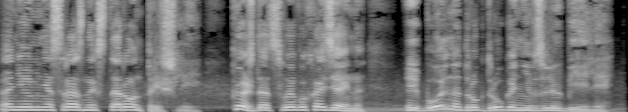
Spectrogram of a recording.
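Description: A man putting on a shrill, creepy old woman. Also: sing-song, normal speed, warm tone. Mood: sly taunting. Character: creepy old woman tending a coffin of limbs.

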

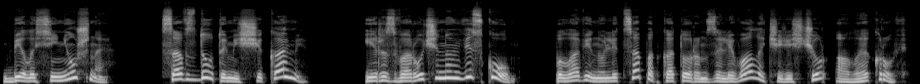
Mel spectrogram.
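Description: A woman narrating a first-person story aloud as an audiobook, with expressive delivery. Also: low-pitched, normal speed, no echo, clean studio sound.

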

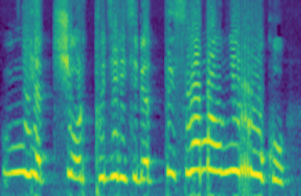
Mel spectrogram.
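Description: Woman doing a furious sharp-tongued teenage girl. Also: medium pitch, moderate pace, close to an everyday voice. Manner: hissing, snapping retorts.

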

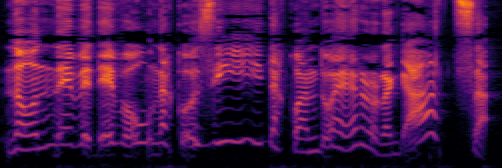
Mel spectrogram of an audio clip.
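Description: A woman's voice: extremely high pitch, expressive, vocal fry, dry recording, pitched above the performer's own voice, exaggerated voice. A woman reading aloud and voicing a fond, trembling old woman who sells balloons, stretching her words in a sing-song way. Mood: doting, wistful. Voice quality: quavering, tremulous voice. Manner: drawn-out, sing-song, loud endearments.

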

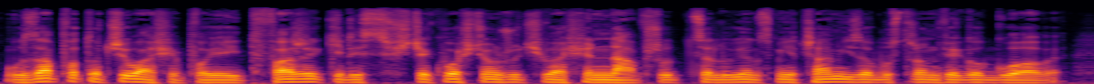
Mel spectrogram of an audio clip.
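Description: A man reads a dramatic adventure story aloud. His voice is very low and steady, recorded dry and close with no room sound. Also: quick pace, dry recording. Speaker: narrator.

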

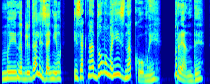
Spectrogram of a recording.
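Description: A woman's voice: medium pitch, big pitch swings, normal speed, dark tone, no echo, studio quality, voice pushed up, close to an everyday voice. A woman reading as an outspoken eager friend.

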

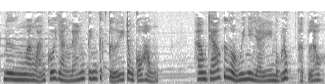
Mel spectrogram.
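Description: A woman reading a story aloud in calm, measured narration. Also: on the high side, breathy edge. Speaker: audiobook reader. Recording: slightly dull recording, soft music behind.

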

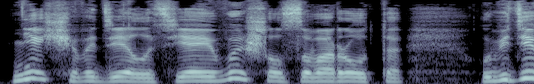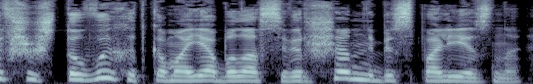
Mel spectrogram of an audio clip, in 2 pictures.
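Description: A woman narrating a classic novel in an audiobook, measured and dramatic. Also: medium pitch, lively intonation, dry recording, studio quality. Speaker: audiobook reader.

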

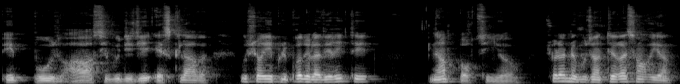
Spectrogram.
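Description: A man voicing a hushed, anxious bandit's wife. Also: expressive, moderate pace, close to an everyday voice. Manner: low hushed caressing voice. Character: anxious secretive woman, bandit chief's wife.

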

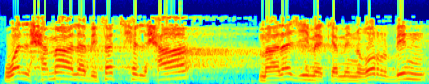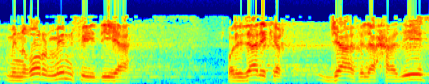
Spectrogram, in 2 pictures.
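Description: Male teacher, high voice, echoey hall. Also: fairly bright tone, lo-fi sound. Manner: deliberate, repeats key words, quizzes the class. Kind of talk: classroom lecture on a classical text.

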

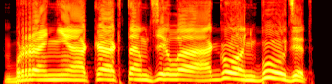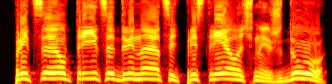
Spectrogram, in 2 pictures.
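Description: A man's voice: a little high, unhurried, fairly bright tone, dry recording, clean studio sound, voice pushed up. A man voicing a male field commander who barks urgent orders over the radio. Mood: urgent commanding.

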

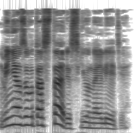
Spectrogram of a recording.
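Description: A woman's voice: fairly low pitch, lively intonation, a little fast, no echo, clean studio sound. A woman voicing a courteous, good-natured middle-aged father with a sly, teasing manner in a story. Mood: genial.

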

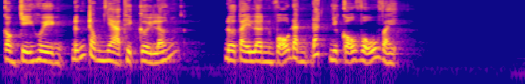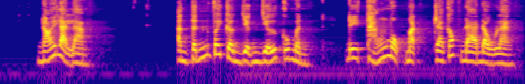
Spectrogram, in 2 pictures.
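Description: A woman narrating a ghost story in a steady, measured way. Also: fairly low pitch, husky. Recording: faint background music.

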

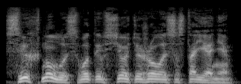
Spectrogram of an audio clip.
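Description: A man's voice: medium pitch, lively intonation, normal speed, voice pushed up, natural voice. A man voicing a weary, sarcastic police captain. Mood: exasperated. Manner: stern, sarcastic, barking orders. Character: weary, exasperated middle-aged male police captain. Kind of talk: audiobook character voice.

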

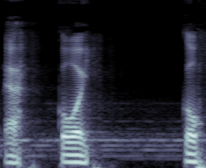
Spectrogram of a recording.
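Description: A man voicing a gentle male Buddhist master who speaks softly and steadily. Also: slow pace, soft background music, natural voice. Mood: calm.

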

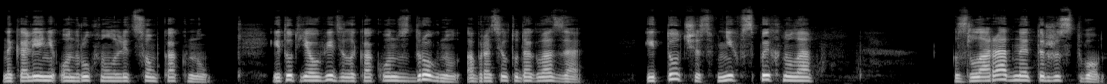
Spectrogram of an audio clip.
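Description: Male audiobook narrator, fairly high voice, dry close sound. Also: moderate pace, no echo. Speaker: audiobook reader.

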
